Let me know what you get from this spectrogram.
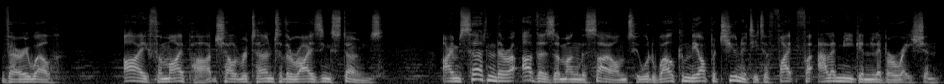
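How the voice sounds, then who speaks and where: An actor playing a composed, formal scholarly adventurer in a video game, speaking in a measured way. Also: male voice, mid-range voice, expressive, faint music behind, natural voice. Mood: composed, resolved. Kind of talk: scripted video game dialogue.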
